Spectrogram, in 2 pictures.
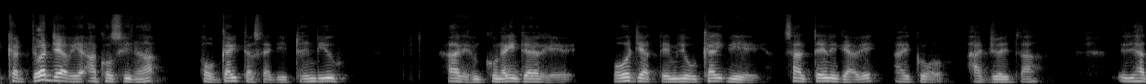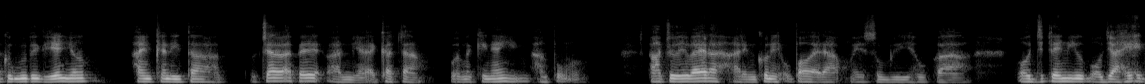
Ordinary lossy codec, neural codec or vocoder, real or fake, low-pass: none; codec, 16 kHz in and 24 kHz out, 0.6 kbps, FocalCodec, streaming, 4096 codes; fake; 10.8 kHz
